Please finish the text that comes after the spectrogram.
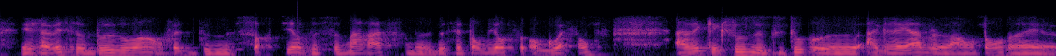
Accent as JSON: {"language": "French", "region": "Hauts-de-France", "country": "France", "said": "Moi, je viens du Nord-Pas-de-Calais, en fait, et du bassin minier, du Limbourg, très précis."}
